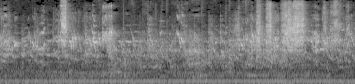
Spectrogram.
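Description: A cockatiel gives harsh, high squawking calls in short repeated bursts.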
